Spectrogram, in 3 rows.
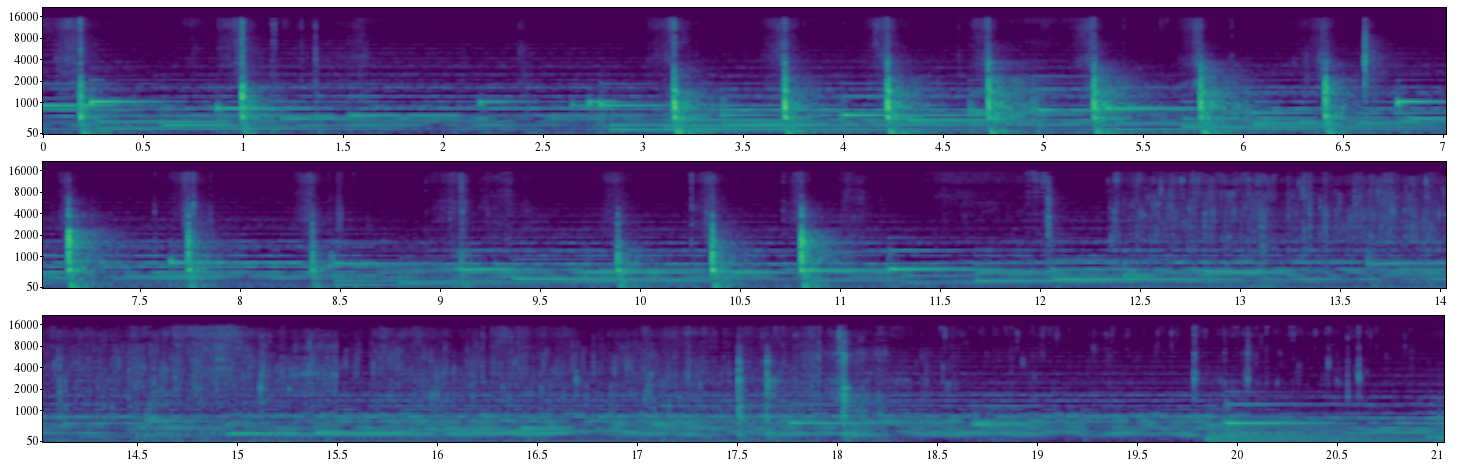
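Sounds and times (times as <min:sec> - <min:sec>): background music: 0:00.0 - 0:21.0.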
